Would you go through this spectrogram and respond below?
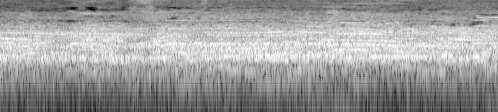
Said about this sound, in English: This crowd of fight fans is going wild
